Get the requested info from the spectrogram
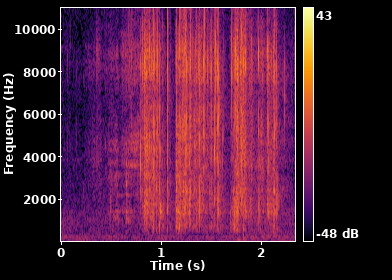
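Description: Thin plastic candy wrapper crinkling as it is handled, starting about half a second in as quick, dense crackling rustles.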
